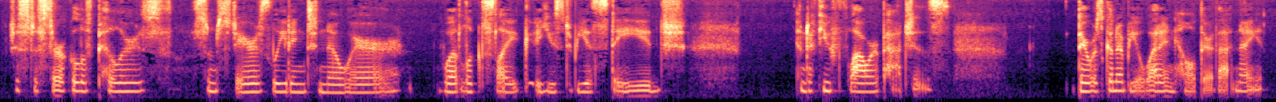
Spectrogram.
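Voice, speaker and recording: Slow, breathy woman in ASMR role-play as sleepy girlfriend. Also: a little high, no echo. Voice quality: soft, breathy soft voice with creaky edges. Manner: slow, drowsy, intimate. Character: affectionate sleepy girlfriend recounting a dream. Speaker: roleplay audio performer playing a sleepy girlfriend.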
